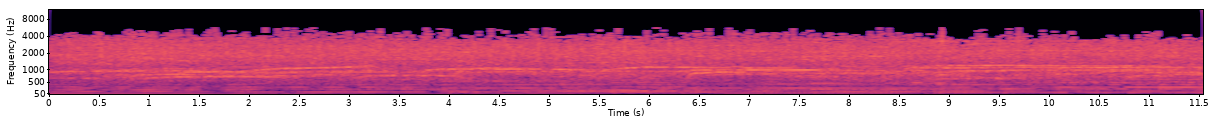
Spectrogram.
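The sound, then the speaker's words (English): Sustained audience applause as the audience celebrates a mother being helped down, a dense steady wash of many hands clapping without pause, blended with held musical tones underneath for the whole stretch. “Keep clapping till they go down.”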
